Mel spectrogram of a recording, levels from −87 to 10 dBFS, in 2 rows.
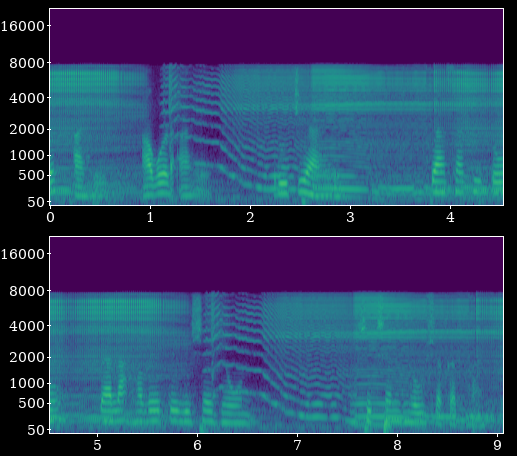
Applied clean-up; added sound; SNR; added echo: none; Squeak / Cupboard open or close; -2 dB; none.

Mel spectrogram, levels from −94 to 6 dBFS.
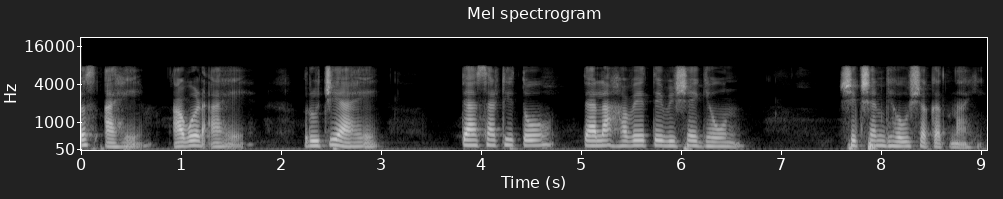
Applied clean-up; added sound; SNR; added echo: none; none; none; none.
